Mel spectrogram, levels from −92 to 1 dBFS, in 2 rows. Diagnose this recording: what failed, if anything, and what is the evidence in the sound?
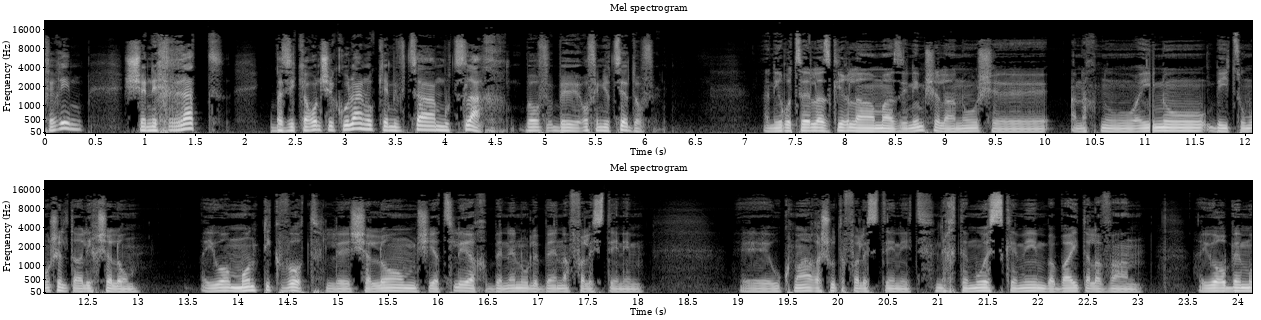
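The codec stage shows plainly audible damage throughout this speech: a watery swirl on s sounds, and smeared attacks, which fits a low MP3 bitrate near 64 kbps. The likely cause is MP3 compression, which starved weak frequency lines of bits. Unlike a simple low-pass filter, the lost detail flickers frame to frame.

At 11.04 to 11.08 s a silence of about 34 ms opens in the middle of continuous sound, with softened edges, and the speech resumes exactly where it stopped. This is a gap at a join of encoded pieces: separately encoded segments were joined with encoder start delay and final-frame padding left in place. A network dropout would lose audio rather than pause it.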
